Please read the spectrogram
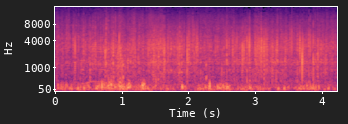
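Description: Wind buffeting the microphone of a hand-held camera on a moving bicycle: a steady rough rumble with many small crackles running through it.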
